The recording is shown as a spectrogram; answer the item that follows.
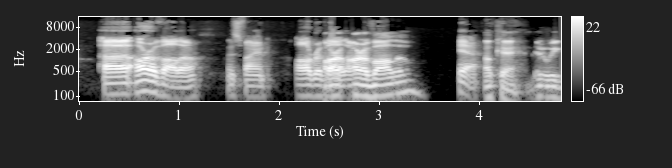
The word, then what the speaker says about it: Arevalo: I I I haven't heard phonetically how to pronounce the last name uh aralo that's fine aralo aralo yeah okay there we go so Matt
